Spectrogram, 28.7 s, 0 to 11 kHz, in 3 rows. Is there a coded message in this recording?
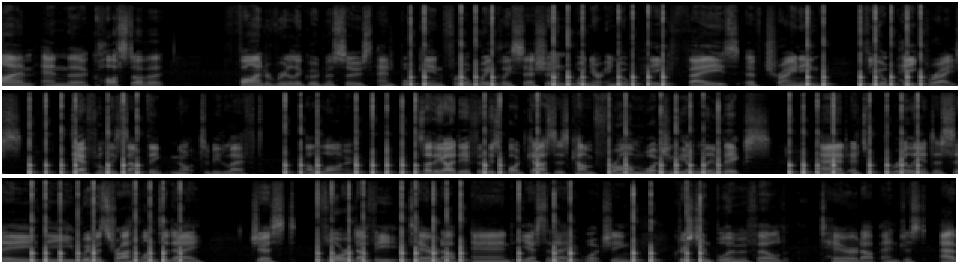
Yes: tap code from 4.1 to 26.1 s, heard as taps on a table, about 6 knocks a second, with speech in English. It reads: HO JS PFJTY UBG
